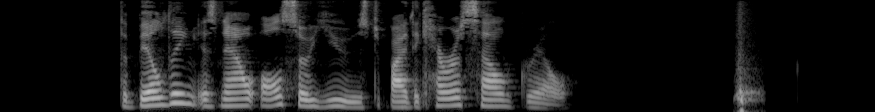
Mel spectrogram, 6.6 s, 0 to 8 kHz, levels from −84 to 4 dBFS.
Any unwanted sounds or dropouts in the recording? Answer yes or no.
yes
